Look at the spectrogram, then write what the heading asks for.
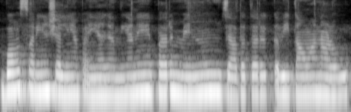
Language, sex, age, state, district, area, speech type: Punjabi, female, 18-30, Punjab, Patiala, rural, spontaneous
